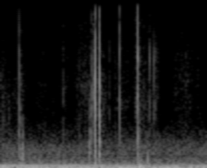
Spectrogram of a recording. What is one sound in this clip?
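A snack wrapper crinkles close by.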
